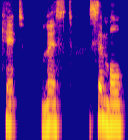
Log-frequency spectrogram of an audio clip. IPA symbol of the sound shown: ɪ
